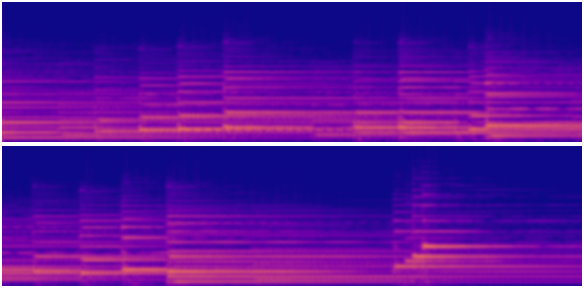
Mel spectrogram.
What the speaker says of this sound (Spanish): El piano.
